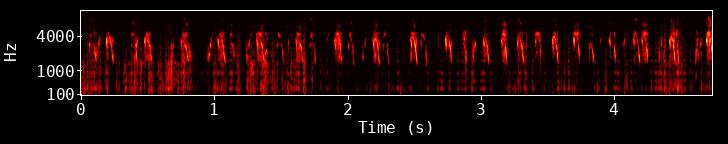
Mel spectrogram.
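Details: Nest-camera recording of ospreys at an artificial nest in northern Satakunta, Finland, June 10, 2024, when the male arrives with a large breakfast fish: a steady, rapid stream of piercing high chirps, about three or four per second.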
